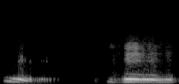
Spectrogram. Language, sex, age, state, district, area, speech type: Bengali, male, 18-30, West Bengal, Murshidabad, urban, conversation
